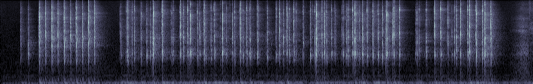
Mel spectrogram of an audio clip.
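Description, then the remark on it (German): Rapid, continuous typing on a keyboard resting directly on a table instead of a mouse pad, the table's resonance amplifying the sound, with dense clacking keystrokes and a hollow low thump beneath them, in bursts separated by brief pauses. No one speaks. “Also man hört, dass dieser Tisch halt die Frequenz nochmal ein bisschen verstärkt.”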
